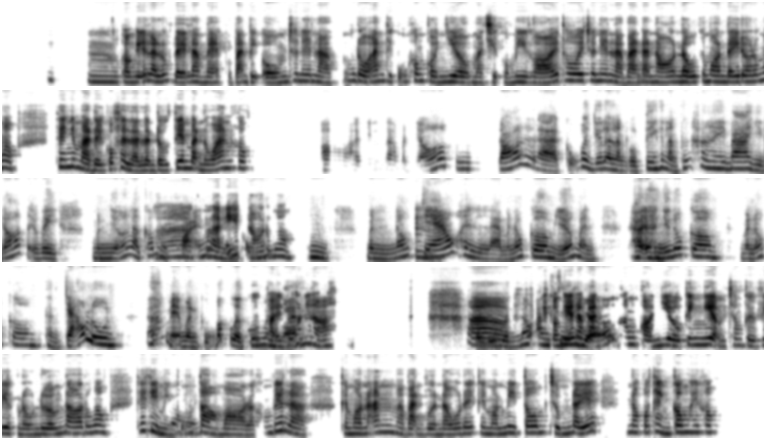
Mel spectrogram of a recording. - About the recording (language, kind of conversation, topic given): Vietnamese, podcast, Bạn có thể kể về một kỷ niệm ẩm thực khiến bạn nhớ mãi không?
- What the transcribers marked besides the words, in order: other background noise; laughing while speaking: "Đó"; laughing while speaking: "mà"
